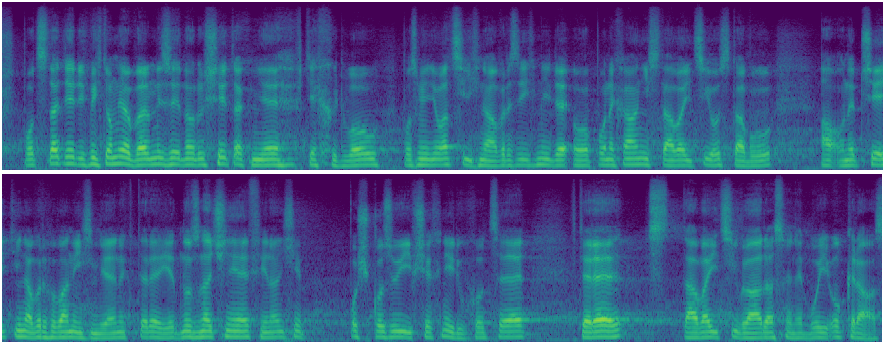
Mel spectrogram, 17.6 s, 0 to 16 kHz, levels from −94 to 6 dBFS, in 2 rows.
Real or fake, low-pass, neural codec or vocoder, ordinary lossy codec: fake; 14.4 kHz; autoencoder, 48 kHz, 32 numbers a frame, DAC-VAE, trained on Japanese speech; Opus, 64 kbps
